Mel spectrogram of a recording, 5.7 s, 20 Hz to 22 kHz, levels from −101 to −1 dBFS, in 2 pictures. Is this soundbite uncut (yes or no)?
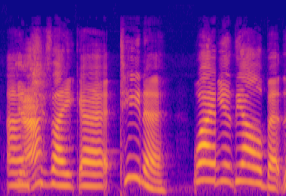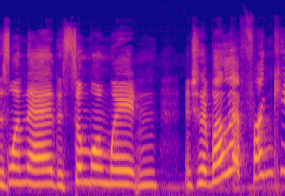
no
